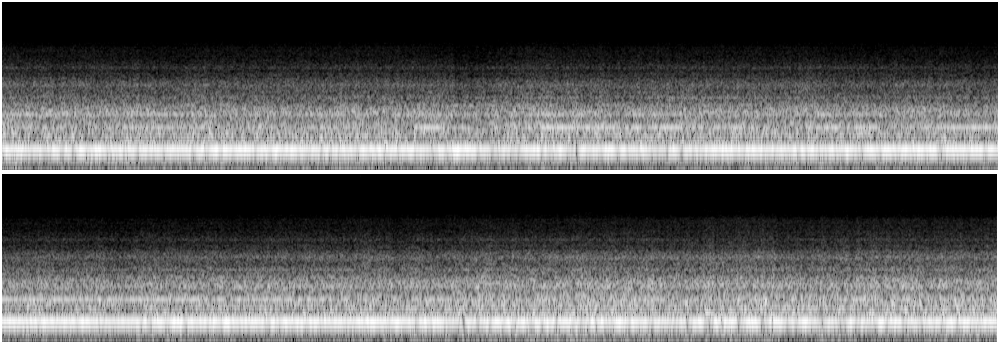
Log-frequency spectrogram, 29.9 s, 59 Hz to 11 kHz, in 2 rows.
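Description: Cabin noise of a Pilatus PC-12 in flight: its single Pratt & Whitney PT6A turboprop engine and propeller give a loud, steady low drone with a strong low hum.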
